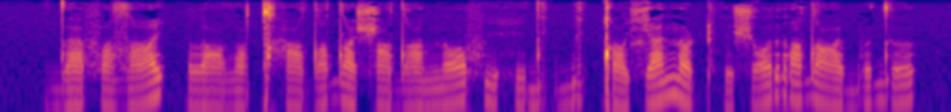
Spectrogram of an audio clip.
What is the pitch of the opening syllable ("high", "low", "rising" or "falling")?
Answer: low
